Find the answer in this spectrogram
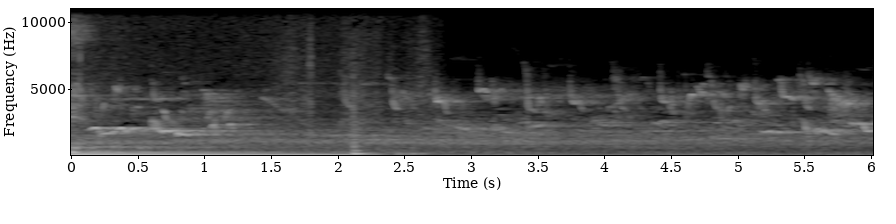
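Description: The held closing chord of a gentle sung song's backing music fades out over about two seconds. Faint bird chirps follow: short falling notes repeated a few times a second.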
